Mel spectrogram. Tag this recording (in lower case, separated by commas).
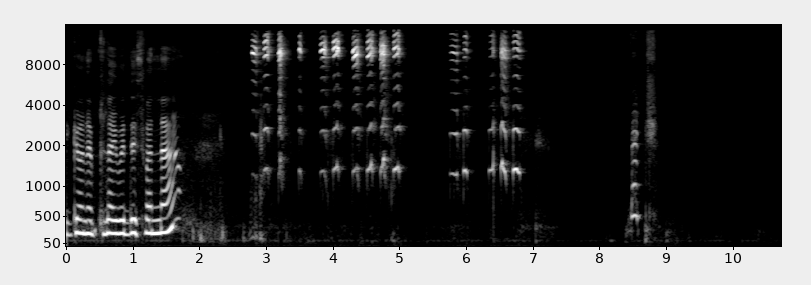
speech, inside a small room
